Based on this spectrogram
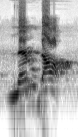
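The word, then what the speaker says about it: lambda: This is लैम्ब्डा this is लैम्ब्डा actually B silent है लैम्ब्डा तो ये लैम्ब्डा क्या है वेव वेवलेंथ है।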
